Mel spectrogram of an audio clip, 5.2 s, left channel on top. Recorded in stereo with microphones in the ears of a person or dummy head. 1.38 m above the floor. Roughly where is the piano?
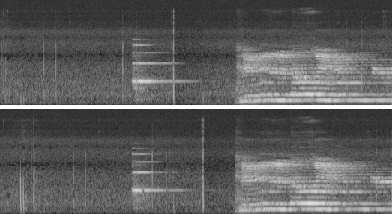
Centre.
